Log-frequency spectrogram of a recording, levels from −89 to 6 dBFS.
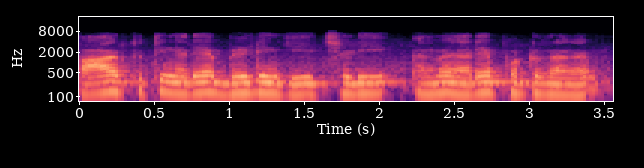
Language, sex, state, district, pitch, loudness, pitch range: Tamil, male, Tamil Nadu, Namakkal, 130 Hz, -18 LUFS, 125-135 Hz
